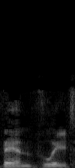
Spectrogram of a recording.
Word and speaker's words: Van Vliet: I must point out my last name is pronounced Van Vleet and it is a tough one when you look at it I know yeah we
